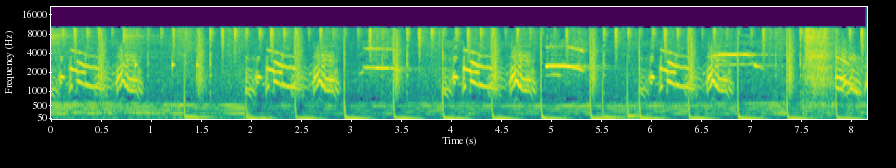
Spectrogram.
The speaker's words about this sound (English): Bye, Gull, Bye, expertly created to safely deter seagulls from getting too close to your food.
